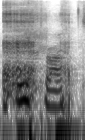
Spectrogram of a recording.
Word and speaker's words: Aethra: So, Aegeus told Aretha... Not Aretha. Aethra. – Sorry, it's spelled with an A. – Aethra? – It's pronounced Aethra.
